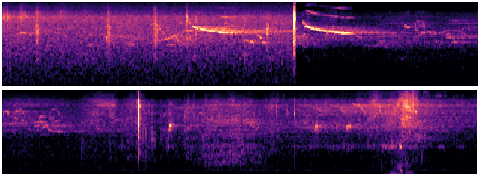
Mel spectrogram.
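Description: Birds calling: short whistled calls that fall in pitch, over a steady outdoor hiss. A few sharp clicks and a thump near the end.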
